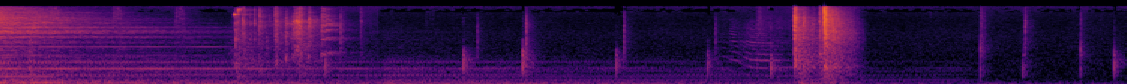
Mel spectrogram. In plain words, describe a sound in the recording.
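Music plays and fades out.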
